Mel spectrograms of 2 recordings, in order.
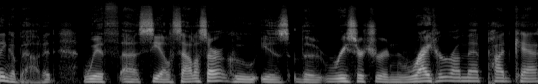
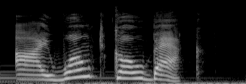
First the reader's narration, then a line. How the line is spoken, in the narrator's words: my teenage grandmother shouted at her father in a voice that Moses must have used when he shouted at Pharaoh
